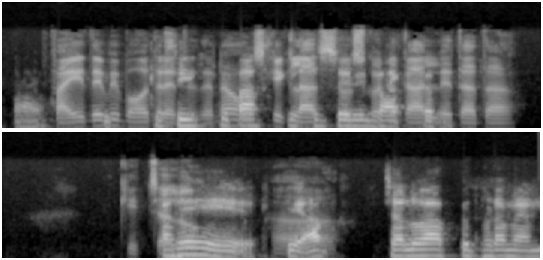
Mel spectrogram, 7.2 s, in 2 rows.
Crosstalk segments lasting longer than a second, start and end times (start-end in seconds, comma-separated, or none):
0.7-3.0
